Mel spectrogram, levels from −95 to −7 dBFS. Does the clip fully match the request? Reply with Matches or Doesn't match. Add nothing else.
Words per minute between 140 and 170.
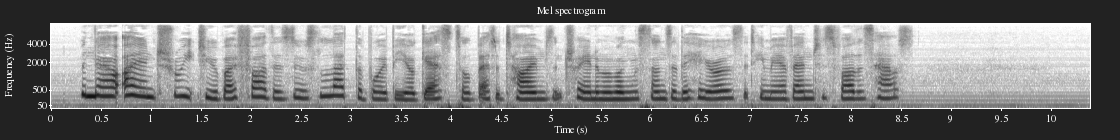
Doesn't match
